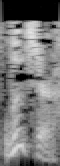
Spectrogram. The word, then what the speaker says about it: Lutzer: And the pronunciation, by the way, of his last name is not Lutzer, it's Lutzer.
